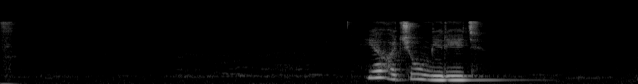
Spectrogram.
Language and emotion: Russian, sad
